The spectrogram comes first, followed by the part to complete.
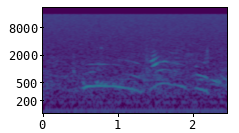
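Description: Near silence, with a few faint high-pitched voices in the background.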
